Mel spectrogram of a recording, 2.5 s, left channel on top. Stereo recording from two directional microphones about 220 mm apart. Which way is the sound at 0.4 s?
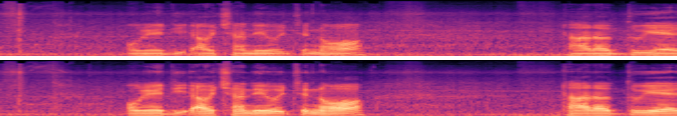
50° right (ahead or behind).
